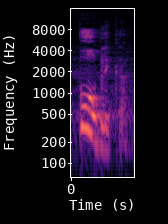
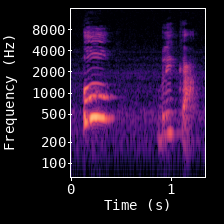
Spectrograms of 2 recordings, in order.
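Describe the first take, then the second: First: Said in the usual way. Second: Pública with a long, loud, high PÚ, then blica; stressed first syllable. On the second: Shown as a demonstration. Teacher showing the accented syllable, Pública stressed hard on PÚ. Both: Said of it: "assim, ó, acentuada".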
